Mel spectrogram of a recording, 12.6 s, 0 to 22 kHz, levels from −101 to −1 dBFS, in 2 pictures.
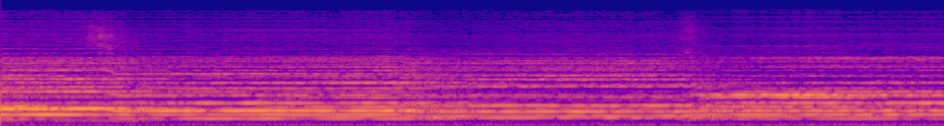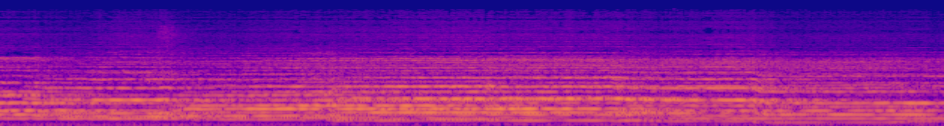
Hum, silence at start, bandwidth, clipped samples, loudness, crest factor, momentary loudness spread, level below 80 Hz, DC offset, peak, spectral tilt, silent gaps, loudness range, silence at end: none; 0 s; 16 kHz; under 0.1%; -33 LUFS; 16 dB; 7 LU; -66 dBFS; under 0.1%; -16 dBFS; -4.5 dB/octave; none; 3 LU; 0 s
